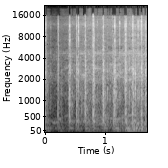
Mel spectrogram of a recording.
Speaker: yeah you hear that grinding noise it's too much tension and these things have a hard time coming back up and then it makes that god-awful sound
